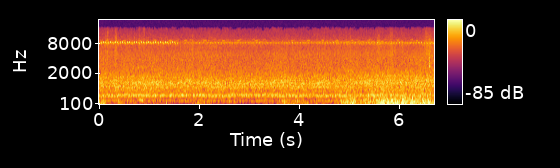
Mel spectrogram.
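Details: Honey bees inside a split beehive, recorded by an action camera placed between two hive bodies; a steady, dense buzzing hum with a strong low drone and broad hiss, growing slightly louder toward the end.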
